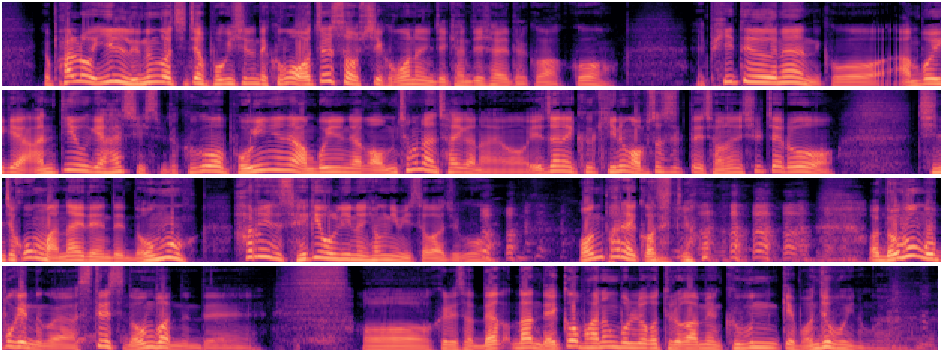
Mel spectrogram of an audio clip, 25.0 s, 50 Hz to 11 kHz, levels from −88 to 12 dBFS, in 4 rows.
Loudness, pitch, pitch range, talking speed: -14 LUFS, 160 Hz, 130-195 Hz, 395 characters per minute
